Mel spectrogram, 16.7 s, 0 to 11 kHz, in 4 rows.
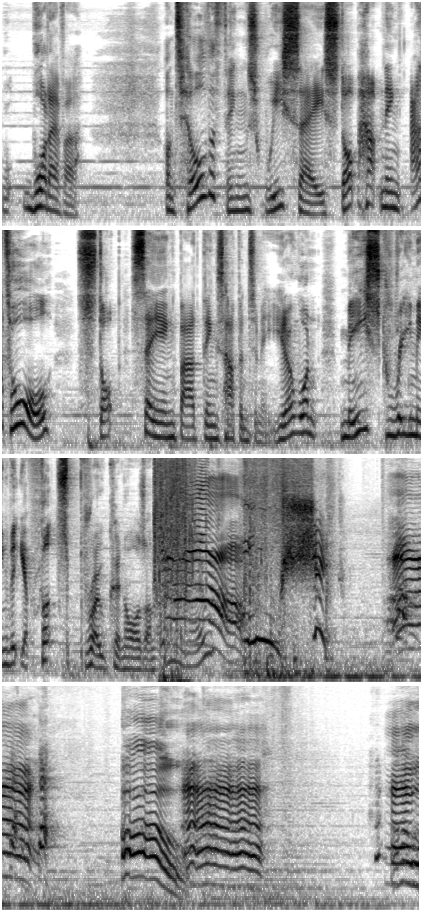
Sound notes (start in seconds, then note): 9.9 bones crunch; 9.9 screams; 12.6 laughs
